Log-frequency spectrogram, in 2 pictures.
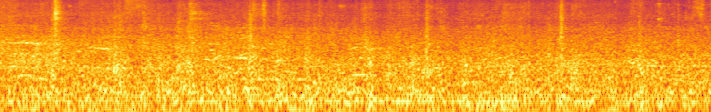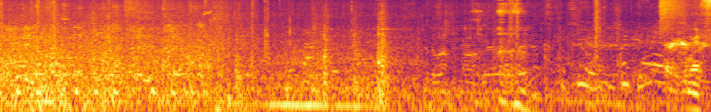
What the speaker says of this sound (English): Really funky monorail type deal.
